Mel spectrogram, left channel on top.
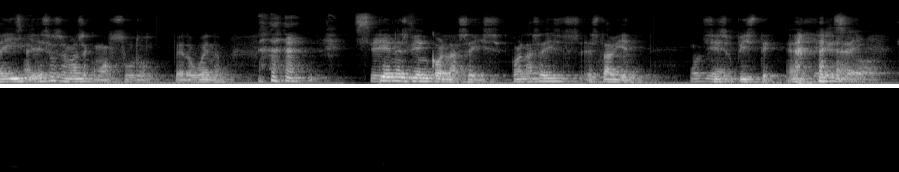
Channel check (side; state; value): right; silent; 64 dB below the other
